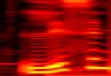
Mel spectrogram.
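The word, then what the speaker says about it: listen: Island শব্দে এস অক্ষরটা silent, লিসেন শব্দে টি এর কোনো সাউন্ড নেই, আর ওয়েন্সডে শব্দে প্রথম ডি অক্ষরটা আমরা উচ্চারণই করি না।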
